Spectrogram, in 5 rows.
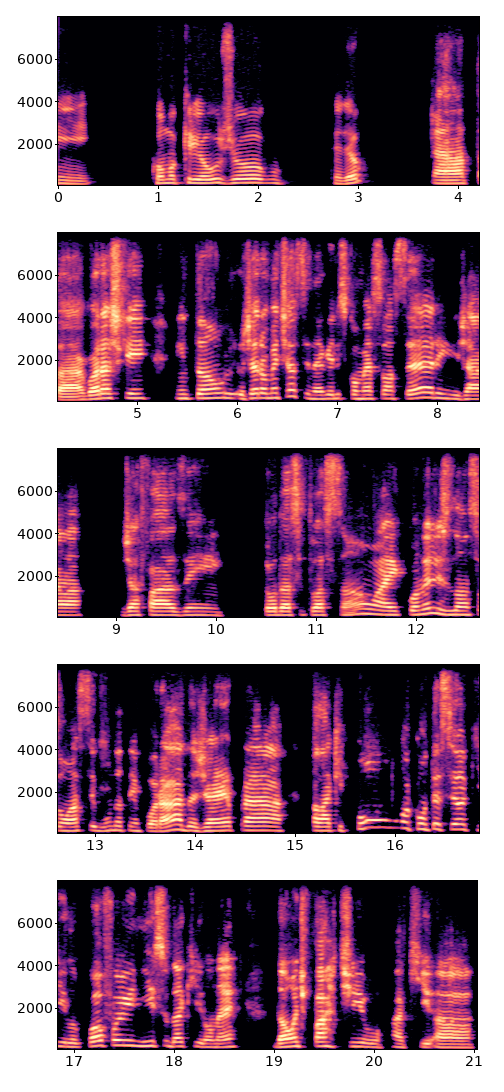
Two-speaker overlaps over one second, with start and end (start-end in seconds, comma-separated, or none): none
